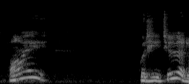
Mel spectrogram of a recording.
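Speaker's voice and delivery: high, puzzled child's question, lightly voiced; little girl asking. Retelling the girl in the film asking the storyteller, high childlike voice. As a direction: ask it like a curious little girl. Girl's question in retold scene.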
